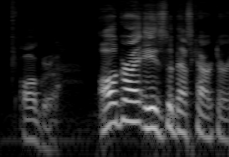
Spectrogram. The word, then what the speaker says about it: Aughra: Aughra. Aughra.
